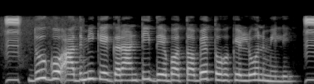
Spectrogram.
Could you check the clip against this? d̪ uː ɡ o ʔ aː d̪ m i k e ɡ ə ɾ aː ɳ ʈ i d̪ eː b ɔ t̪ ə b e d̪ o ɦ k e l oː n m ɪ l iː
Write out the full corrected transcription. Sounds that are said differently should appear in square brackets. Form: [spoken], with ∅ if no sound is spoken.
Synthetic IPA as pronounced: d̪ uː ɡ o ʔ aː d̪ m i k e ɡ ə ɾ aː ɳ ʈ i d̪ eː b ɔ t̪ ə b e [t̪] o ɦ k e l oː n m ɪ l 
